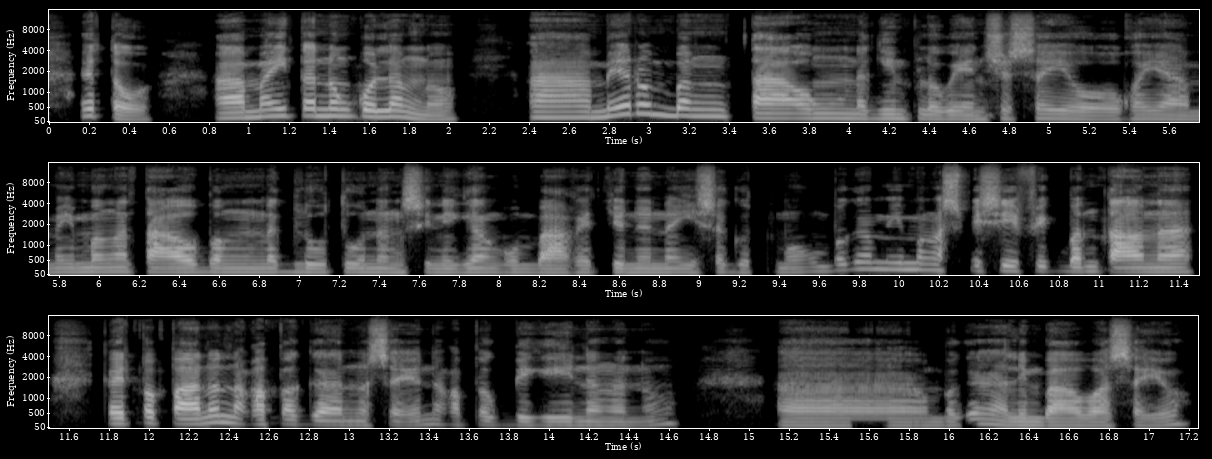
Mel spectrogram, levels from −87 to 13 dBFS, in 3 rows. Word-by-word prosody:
eto, 220 - -1 0.2
ah, 165 +1 +4
maitanong 220 +3 +2
ko 205 -2 +3
lang 195 -8 +1
'no, 120 +1 -5 0.4
ah, 180 0 +2
meron 280 +5 +2
bang 215 -2 -1
taong 150 -1 +3
nag-impluwensiya 130 -2 -2
sa'yo 140 -2 +1
o 120 0 -5
kaya 130 -2 -4
may 125 +2 -7
mga 135 0 -3
tao 125 -1 +3
bang 125 -1 -4
nagluto 125 +1 -5
ng 125 -1 -2
sinigang 120 0 0
kung 120 -1 -10
bakit 115 +1 0
yun 125 - -2
ang 120 - -6
naisagot 120 +1 -2
mo? 125 +1 -10
Kumbaga 185 +10 -9
may 215 -1 -7
mga 200 -3 -5
specific 155 -3 +2
bang 145 +1 -1
tao 135 0 +6
na 135 0 +2 0.3
kahit 175 0 +3
papa'no 180 +1 +5
nakapag-ano 150 -8 -1
sa'yo, 125 +2 +2
nakapagbigay 125 -4 -6
ng 120 -1 -3
ano, 145 +9 -16 0.5
ah, 115 -1 -3
kumbaga 120 +8 -7
halimbawa 115 -2 +1
sa'yo? 115 +2 +3
130 Hz, 155 wpm, -26 LUFS, 120-160 Hz, 0.5 s, tao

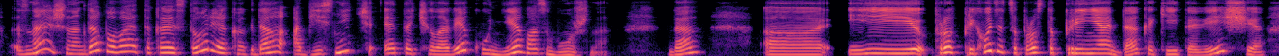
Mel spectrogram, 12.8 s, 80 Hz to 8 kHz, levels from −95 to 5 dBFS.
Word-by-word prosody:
Знаешь, 275 - -1
иногда 210 - 0
бывает 310 -2 0
такая 265 0 +2
история, 260 - +1
когда 225 +6 -2
объяснить 200 - -1
ч 485 +5 -6
это 240 -1 -1
человеку 210 - -1
невозможно, 180 - -2 0.6
да. 210 - -1 0.6
А, 170 -1 -2 0.2
и 225 +2 +4
про 270 +2 +6
приходится 275 +3 +1
просто 245 +2 +1
принять, 225 - +2
да, 165 +9 0
какие-то 185 -7 -4
вещи, 165 - 0
230 Hz, 100 wpm, -24 LUFS, 185-270 Hz, 0.6 s, про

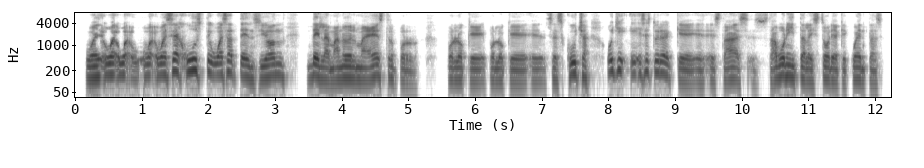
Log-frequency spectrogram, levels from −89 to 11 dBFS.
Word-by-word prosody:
O 130 0 +3
e 135 - +3
o 160 +1 +6
e - - +3
o - - +2
e - - -5
o 155 +1 -2
e - - -12
o 160 - +5
ese 195 +6 +4
ajuste, 195 0 +4
o 160 -1 +2
esa 175 +2 +2
tensión 140 +1 +1 0.3
de 145 +2 +6
la 120 -3 +1
mano 120 +3 +1
del 125 -1 +2
maestro, 130 +1 +1
por 105 -6 -8 0.4
por 120 0 -4
lo 120 0 -2
que 110 0 -2
por 115 -1 -7
lo 110 0 -4
que, 105 -1 -3 0.3
eh, - - -18
se 115 - -6
escucha. 150 +6 +1 0.2
Oye, 195 +1 0
e 170 - -4
esa 175 - 0
historia 180 -4 0
que, 105 -2 -2
e - - -5
está 120 +2 -2
s 110 - -4
está 100 +4 -5
bonita, 140 -1 +1
la 110 - -2
historia 115 +1 -1
que 105 - -9
cuentas. 110 -6 -4
125 Hz, 210 wpm, -22 LUFS, 110-155 Hz, 0.4 s, o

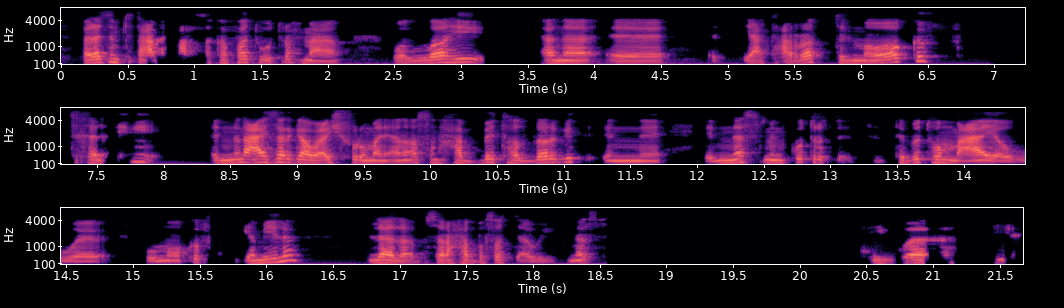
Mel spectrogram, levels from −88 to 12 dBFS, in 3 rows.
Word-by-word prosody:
فى - - +4
لازم 165 +2 +4
تتعامل 140 -2 +2 0.2
مع 125 - 0
الثقافات 160 +4 -3
وتروح 145 +3 -6
مع 110 -5 -1 0.4
والله 155 +8 +2 0.5
أنا 130 0 +2
آآ، 115 -2 -1 0.6
يعني - - 0
تعرضت - - -1
لمواقف 140 - +3 0.8
تخلّيني 180 +7 -5 0.4
إن 135 +3 +1
أنا 165 - +6
عايز 170 +2 +7
أرجع 175 -3 +6
وأعيش 140 +3 +5
في 155 - -5
رومانيا. 130 -3 +1
أنا 135 +2 +1
أصلًا 155 -2 -5
حبيتها 135 +4 -2
لدرجة 165 +9 0 0.2
إن 240 0 -1 0.4
الناس 130 +7 0
من 135 -2 +1
كتر 170 +3 -5
ط 150 - -19 0.5
طِيبتهُم 160 -4 -1
معايا 130 0 +6
و 115 0 -4 0.5
ومواقفهم 125 +7 -4 0.3
جميلة، 185 - +1 0.5
لا 140 0 +6
لأ 120 -1 +1
بصراحة 140 +1 -1
اتبسطت 140 -2 -7
أوي. 105 -3 -8
ناس - - -4 2.0
أيوه. 140 0 +1
هي 140 - +7 0.5
دي 300 - -9
140 Hz, 120 wpm, -24 LUFS, 130-165 Hz, 2.0 s, عايز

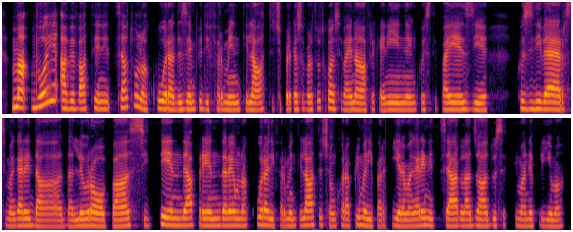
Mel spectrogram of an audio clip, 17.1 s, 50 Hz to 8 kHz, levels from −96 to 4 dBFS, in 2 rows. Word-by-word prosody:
Ma 240 -1 +9
voi 275 - +5
avevate 200 +1 +1
iniziato 195 +6 -3
una 205 -8 +1
cura, 195 0 +3
ad 180 - -2
esempio 190 +2 -1
di 185 -2 -5
fermenti 180 0 -3
lattici, 180 +2 -2
perché 185 +1 0
soprattutto 185 +3 -5
quando 210 -2 0
si 200 - -17
va 180 -2 -4
in 175 +1 +1
Africa, 175 +1 -2
in 165 - -2
India 175 0 0
in 175 - -4
questi 180 0 -12
paesi 180 0 +1 0.5
così 195 -1 -3
diversi 185 -2 +4
magari 180 +1 0
da 160 -2 -3
dall'Europa 165 0 +1
si 180 0 -8
tende 185 -3 +3
a 185 - +2
prendere 180 -1 +2
una 180 0 -1
cura 200 0 +1
di 175 - 0
fermenti 175 0 -6
lattici 190 0 -1
ancora 175 +1 -6
prima 195 +1 -1
di 170 -1 -2
partire, 170 +1 -3
magari 170 +2 0
iniziarla 170 -1 -1
già 170 -1 -1
2 175 +1 -6
settimane 175 -1 -7
prima. 165 -1 -6
180 Hz, 165 wpm, -23 LUFS, 175-190 Hz, 0.5 s, Ma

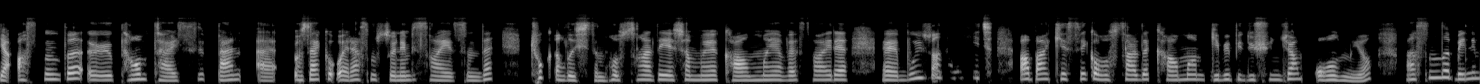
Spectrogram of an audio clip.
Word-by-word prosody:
Ya, - - +7
aslında, 250 +3 +1
ııı, 205 0 +2
tam 230 +5 +2
tersi 185 +5 -2 0.2
ben 210 +3 +4 0.2
e 175 -1 +1 0.2
özellikle 225 +3 +3
o - - +5
Erasmus 220 +1 -1
dönemi 200 +1 +1
sayesinde 190 +2 -2 0.4
çok 305 - +1
alıştım 195 -3 +3
hostelde 215 +1 0
yaşamaya, 210 0 +2
kalmaya 200 +1 +1
vs. 210 +1 -2 0.5
Eee, 205 -1 +6
bu 240 +8 -5
yüzden, 300 +1 0
hani, 295 0 -22
hiç, 295 -1 +4 0.3
"A, 250 - +7
ben 250 +1 +4
kesinlikle 255 0 0
hostelde 225 +1 -1
kalmam." 220 +2 -1
gibi 215 +2 -1
bir 225 -3 -6
düşüncem 220 +3 0
olmuyor. 195 -4 -2 0.4
Aslında 310 +7 -1
benim 260 +3 -1
215 Hz, 140 wpm, -23 LUFS, 200-240 Hz, 0.5 s, Ya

